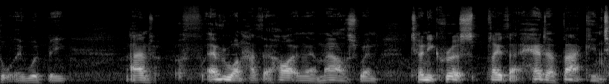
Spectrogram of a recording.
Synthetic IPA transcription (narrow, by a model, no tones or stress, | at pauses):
ɔ̰ˑʔ̪ðeɪwəd̚bi | ʔə̃nfɛ̰vɹiwʌ̃nəd̪̚ðə˞hɑɹtɨ̃nðə˞maʊθz̥wə̃ntʰə̃ʊñikʰɹ̥ɪspʰl̥eɪd̪̚ðə̰t̚hɛɾəbakʰɨ̃ntʰ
